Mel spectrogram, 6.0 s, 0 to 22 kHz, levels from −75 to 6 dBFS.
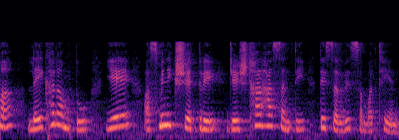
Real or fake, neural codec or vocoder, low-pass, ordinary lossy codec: fake; codec, 16 kHz, 0.4 kbps, LongCat-Audio-Codec; 7.2 kHz; none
